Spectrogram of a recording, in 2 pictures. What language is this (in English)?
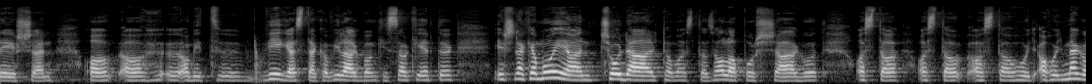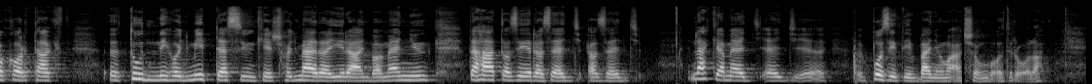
Hungarian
